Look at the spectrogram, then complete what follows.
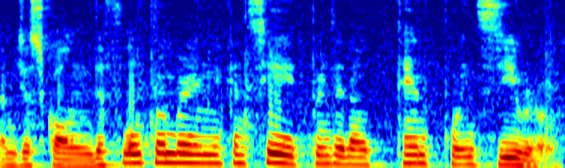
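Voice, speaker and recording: There is noticeable background noise behind speech at a moderate pace. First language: not English. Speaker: programming tutor. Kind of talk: screen-recorded coding tutorial. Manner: halting, with fillers and self-corrections; casual.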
